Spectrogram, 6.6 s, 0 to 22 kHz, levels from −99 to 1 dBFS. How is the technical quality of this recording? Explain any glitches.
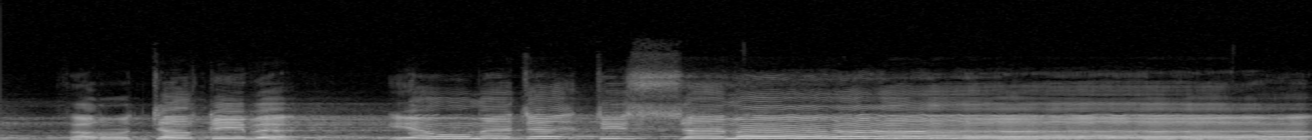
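Nothing stood out on listening that would count as a glitch or a technical problem in this recording.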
